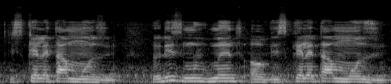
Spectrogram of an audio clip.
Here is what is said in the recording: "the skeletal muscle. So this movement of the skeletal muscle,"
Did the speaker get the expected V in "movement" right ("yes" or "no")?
yes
